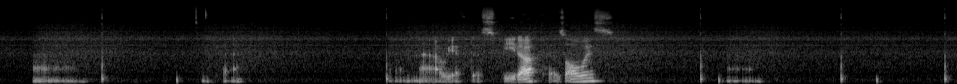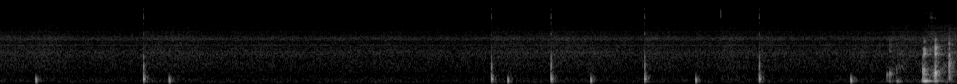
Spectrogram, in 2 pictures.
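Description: Mouse clicks tap quickly and sharply.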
